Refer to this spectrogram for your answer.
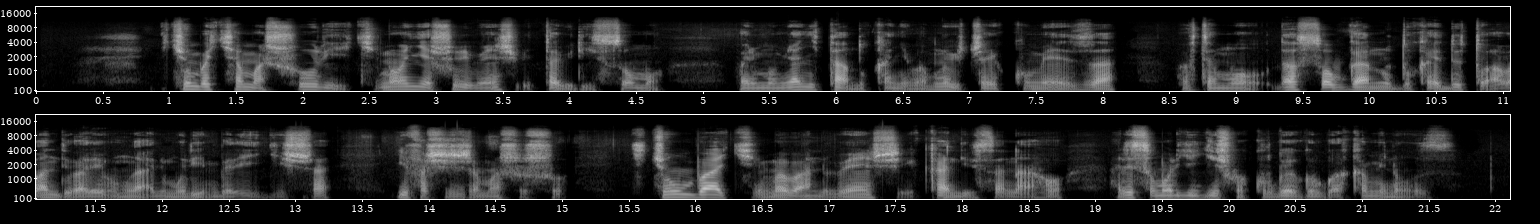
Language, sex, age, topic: Kinyarwanda, male, 25-35, education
